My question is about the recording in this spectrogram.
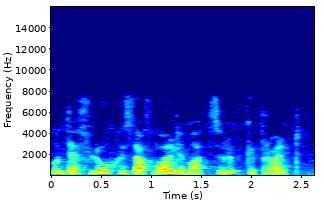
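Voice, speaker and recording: A woman voicing an earnest, tearful young witch who speaks in an urgent, hushed and choked way. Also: mid-range voice, fairly even intonation, normal speed, slight background noise, pitched above the performer's own voice, lightly acted. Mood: firm, fervent. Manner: earnest, by turns hushed and fervent. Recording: dull lo-fi recording.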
